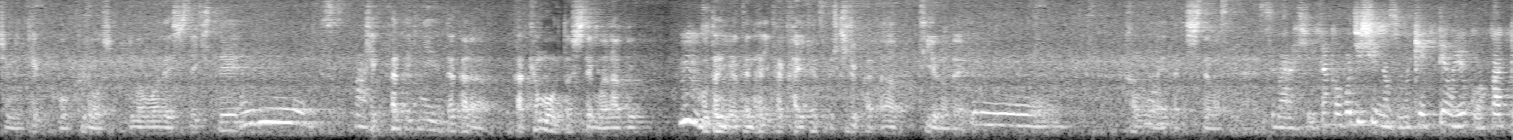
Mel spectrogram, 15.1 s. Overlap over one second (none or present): none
